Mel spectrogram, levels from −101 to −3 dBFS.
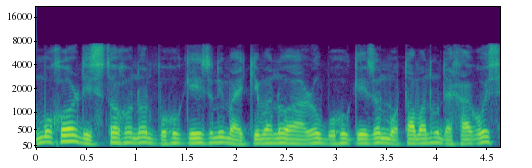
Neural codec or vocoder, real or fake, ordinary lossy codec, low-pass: none; real; none; 7.2 kHz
